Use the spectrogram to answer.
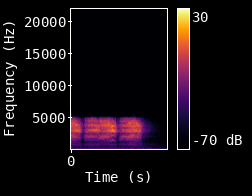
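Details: In the Klamath Mountains in June 2017, Steller's jays give three loud, harsh, rasping notes in quick succession while mobbing a barred owl; nothing else is heard.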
